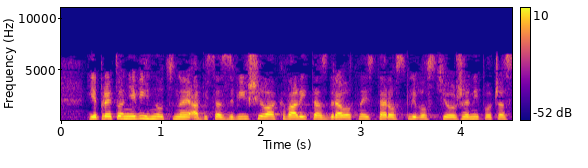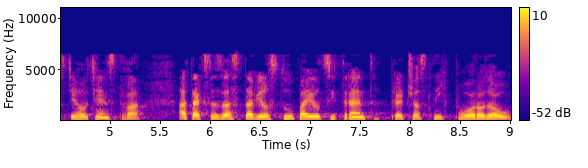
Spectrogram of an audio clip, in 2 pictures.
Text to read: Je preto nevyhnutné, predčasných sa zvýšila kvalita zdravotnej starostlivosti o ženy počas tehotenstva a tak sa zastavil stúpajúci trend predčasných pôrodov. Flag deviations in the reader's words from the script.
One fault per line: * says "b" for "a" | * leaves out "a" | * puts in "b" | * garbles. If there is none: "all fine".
* says "aby" for "predčasných"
